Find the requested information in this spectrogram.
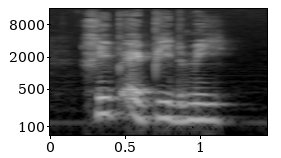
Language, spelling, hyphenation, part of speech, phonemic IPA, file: Dutch, griepepidemie, griep‧epi‧de‧mie, noun, /ˈɣrip.eː.pi.deːˌmi/, Nl-griepepidemie.ogg
- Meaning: a flu epidemic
